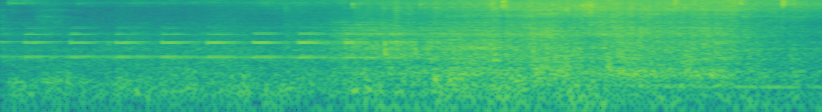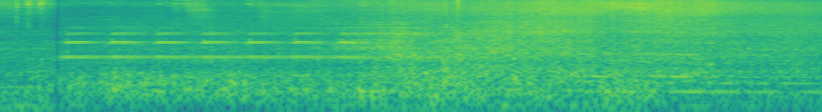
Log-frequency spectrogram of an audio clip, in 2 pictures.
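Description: A Japanese level-crossing alarm rings in a steady pulsed ding, a little over twice a second, then a Shizuoka Railway electric commuter train passes with a rushing clatter of wheels and motors. The alarm abruptly starts again and a second rushing pass follows, with a low motor hum near the end.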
